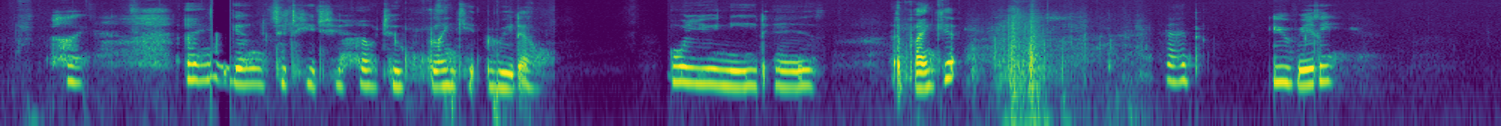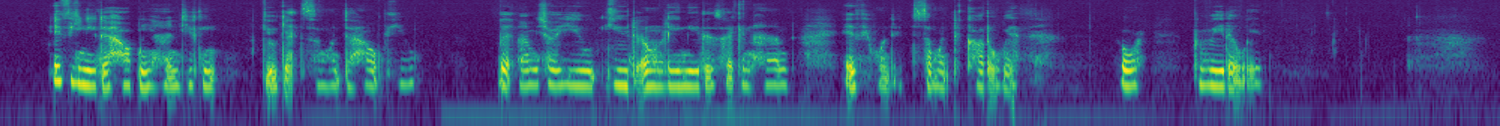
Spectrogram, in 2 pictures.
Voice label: cuddles, instructional, silly, crinkly sheet noises; [F4A] Blanket Burrito; [it snowed!]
